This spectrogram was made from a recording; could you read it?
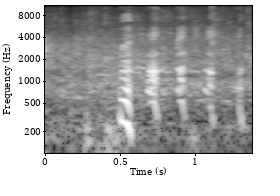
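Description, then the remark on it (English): A handful of sharp claps from audience members in a quick, fairly even rhythm, about five in a row, moderately loud over a faint background hiss with no one talking. “Would you just clap?”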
